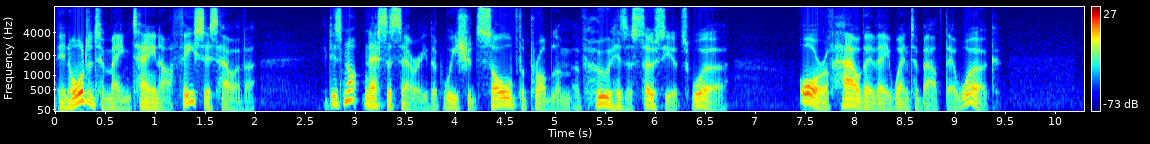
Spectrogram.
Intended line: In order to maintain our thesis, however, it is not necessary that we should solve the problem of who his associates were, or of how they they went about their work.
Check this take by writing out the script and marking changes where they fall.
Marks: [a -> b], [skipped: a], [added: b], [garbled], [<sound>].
In order to maintain our thesis, however, it is not necessary that we should solve the problem of who his associates were, or of how they they went about their work.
